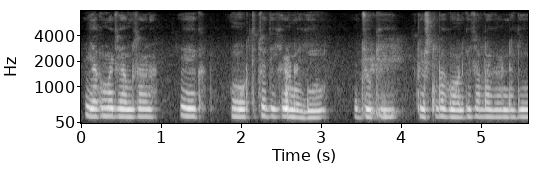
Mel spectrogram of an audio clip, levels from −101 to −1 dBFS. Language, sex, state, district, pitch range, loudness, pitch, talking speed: Garhwali, male, Uttarakhand, Uttarkashi, 190-205 Hz, -20 LUFS, 195 Hz, 180 wpm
